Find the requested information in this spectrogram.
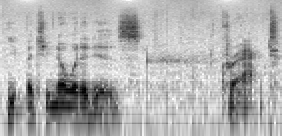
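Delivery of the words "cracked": a soft breathy whisper of the word Cracked; whispered aside. Real, not acted. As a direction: breathe Cracked almost without voice.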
